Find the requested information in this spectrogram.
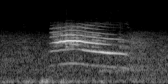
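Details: Cat giving a single drawn-out meow lasting about three quarters of a second, a clear tonal cry that holds steady then slides gently downward at the end, over a quiet background.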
